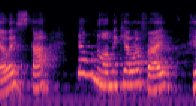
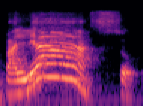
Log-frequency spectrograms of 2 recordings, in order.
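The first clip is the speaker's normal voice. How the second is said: LHA in "palhaço" very long, high and loud; "palhaço" called out with a stretched LHA; stress on LHA; 5 semitones higher, 6 dB louder, much slower than usual. Shown as a demonstration. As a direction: slowly holler "palhaço", holding the middle syllable. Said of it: "Qual que eu falei mais?".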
